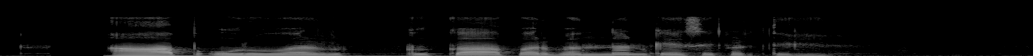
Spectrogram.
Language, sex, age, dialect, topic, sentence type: Hindi, female, 46-50, Hindustani Malvi Khadi Boli, agriculture, question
